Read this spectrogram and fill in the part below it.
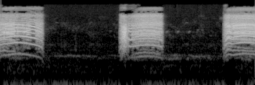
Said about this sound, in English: Well, the catbird part is easy. It's a cousin of the mockingbird in the bird family known as the mimids. And it does sound a little like a cat.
